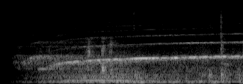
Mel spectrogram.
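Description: Emergency vehicle siren wailing, fading in at the start, its pitch rising slowly, over a low rumble.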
